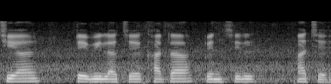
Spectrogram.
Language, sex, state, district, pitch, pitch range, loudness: Bengali, male, West Bengal, Kolkata, 130 Hz, 125-135 Hz, -17 LUFS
